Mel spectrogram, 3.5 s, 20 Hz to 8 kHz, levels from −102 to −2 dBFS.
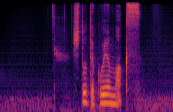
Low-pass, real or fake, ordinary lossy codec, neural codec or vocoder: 7.2 kHz; fake; none; codec, 16 kHz, 0.5 kbps, X-Codec, HuBERT features, trained on LibriSpeech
